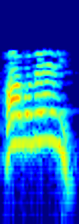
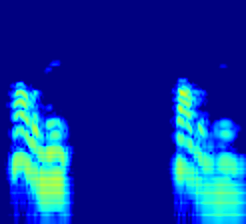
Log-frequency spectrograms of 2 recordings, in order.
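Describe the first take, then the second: First: Lifted, louder follow me; ringing call. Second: Low, softer follow me, echoed; hushed repeat. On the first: Jesus calling Matthew to follow him, in a ringing summons. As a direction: call it out like a summons across the road. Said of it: "Jesus said, two words". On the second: Preacher softly echoing Jesus's call to his listeners, hushed. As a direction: let it fall to a hush. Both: Acted.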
